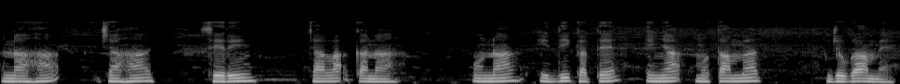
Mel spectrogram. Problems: constant background noise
